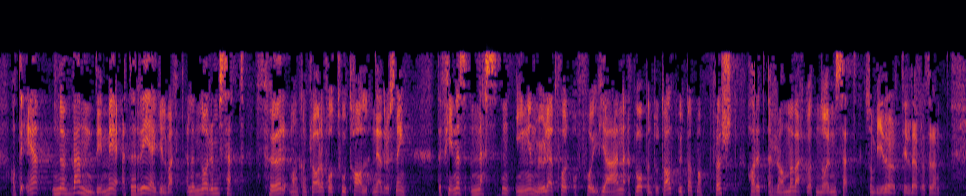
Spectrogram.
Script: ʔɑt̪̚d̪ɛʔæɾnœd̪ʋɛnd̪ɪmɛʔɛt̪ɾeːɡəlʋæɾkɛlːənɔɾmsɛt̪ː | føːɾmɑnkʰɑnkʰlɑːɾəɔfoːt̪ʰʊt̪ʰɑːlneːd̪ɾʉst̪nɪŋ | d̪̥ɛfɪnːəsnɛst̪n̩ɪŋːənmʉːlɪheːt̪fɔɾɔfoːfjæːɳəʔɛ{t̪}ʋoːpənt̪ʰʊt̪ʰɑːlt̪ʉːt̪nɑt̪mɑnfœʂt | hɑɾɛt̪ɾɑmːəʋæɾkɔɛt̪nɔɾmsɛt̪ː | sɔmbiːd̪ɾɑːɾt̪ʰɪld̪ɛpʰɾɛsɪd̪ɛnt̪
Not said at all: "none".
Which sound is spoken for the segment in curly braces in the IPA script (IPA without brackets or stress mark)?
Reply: t̪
